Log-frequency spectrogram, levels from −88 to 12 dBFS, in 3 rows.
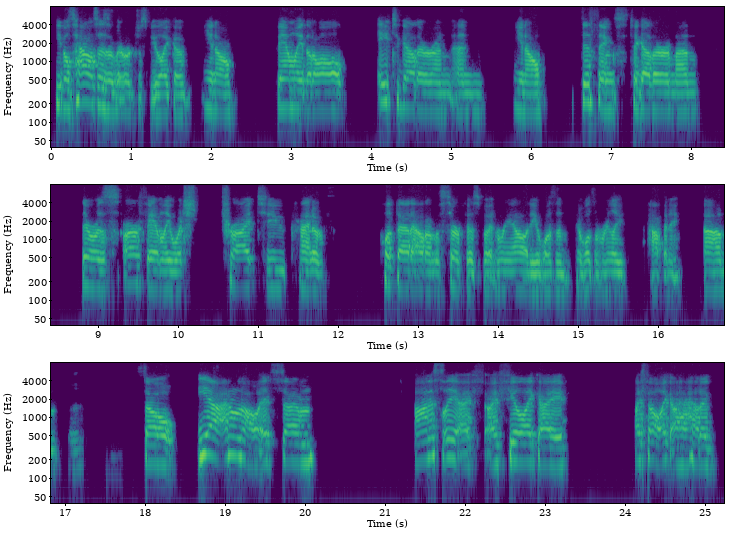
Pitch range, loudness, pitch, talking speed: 150-170 Hz, -20 LUFS, 155 Hz, 165 wpm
